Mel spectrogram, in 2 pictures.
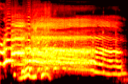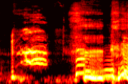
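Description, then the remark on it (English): Someone imitates a dinosaur scream meant to say 'military helicopter' in dinosaur: a long, loud, high-pitched wavering screech, then two shorter rasping shrieks after brief pauses, with no other talking. “I want to let out a big scream that means military helicopter in dinosaur.”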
